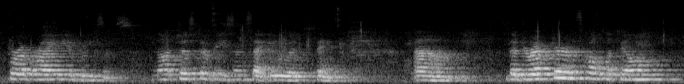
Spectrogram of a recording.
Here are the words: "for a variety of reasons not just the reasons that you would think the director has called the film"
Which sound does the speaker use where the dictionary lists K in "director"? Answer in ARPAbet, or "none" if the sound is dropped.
K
